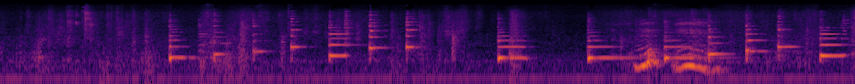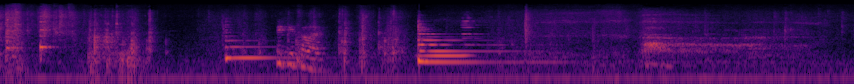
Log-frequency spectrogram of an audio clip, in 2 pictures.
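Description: A violin played pizzicato: single plucked notes one after another, in short phrases with pauses between them, as a beginner works slowly through a book exercise.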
